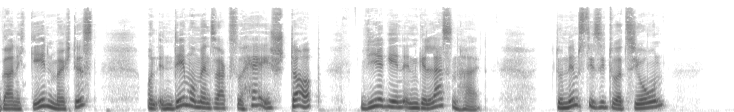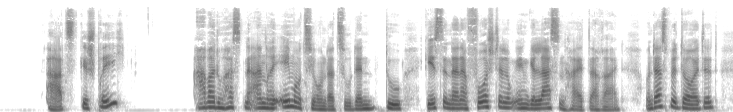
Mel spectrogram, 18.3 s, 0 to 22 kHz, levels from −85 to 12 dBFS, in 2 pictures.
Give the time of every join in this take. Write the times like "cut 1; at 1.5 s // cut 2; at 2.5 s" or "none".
none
